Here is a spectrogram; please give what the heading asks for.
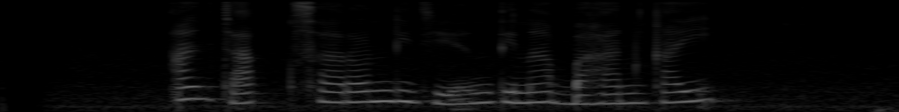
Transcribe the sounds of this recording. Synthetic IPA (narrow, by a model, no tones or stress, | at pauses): ʔaɲt͡ʃak̚saɾɔndid͡ʒiənt̪inabaɦankai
